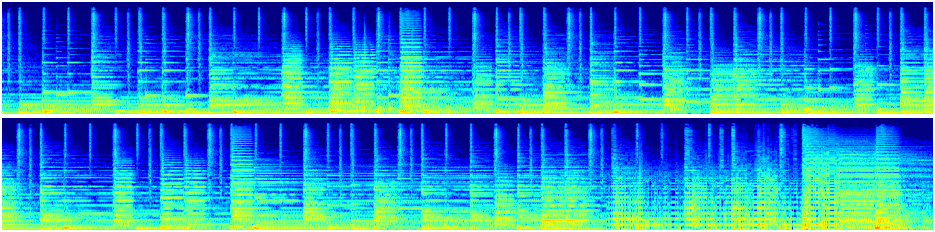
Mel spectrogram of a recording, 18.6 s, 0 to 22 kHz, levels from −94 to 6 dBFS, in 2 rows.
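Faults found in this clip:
Robotic sound from repeated short buffers, 15.37–17.69 s. Rigid metallic buzz at 200 Hz, fitting a 5 ms segment looped; most audio in that span is replayed, not new. Likely receive-buffer underrun. Unlike dropouts, no silent gaps; unlike codec warble, pitch stays fixed.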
